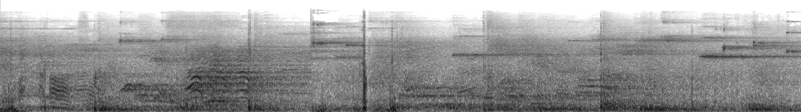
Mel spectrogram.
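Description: Volleyball rally in a large, echoing sports hall: sharp smacks of hands striking the ball, the loudest about three and a half seconds in, with brief high squeaks of sneakers on the hardwood court, mostly in the second half, and players calling out.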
